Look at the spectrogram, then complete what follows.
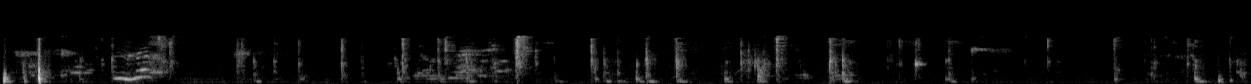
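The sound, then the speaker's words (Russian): A series of sharp plastic clicks and handling noises, with one part being put back and snapping into place among them; faint voices murmur in the background. “Обратно так же до щелчка.”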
